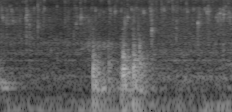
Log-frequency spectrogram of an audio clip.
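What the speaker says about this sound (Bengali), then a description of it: "আমার তেলটা গরম হয়ে গেছে। আমি পেঁয়াজ কুচানোটা দিয়ে দেবো কড়াইয়ের মধ্যে।" Chopped onion dropped into hot oil in a wok, giving a burst of crackling sizzle that rises near the middle and settles into a steady fry, close and fairly quiet.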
